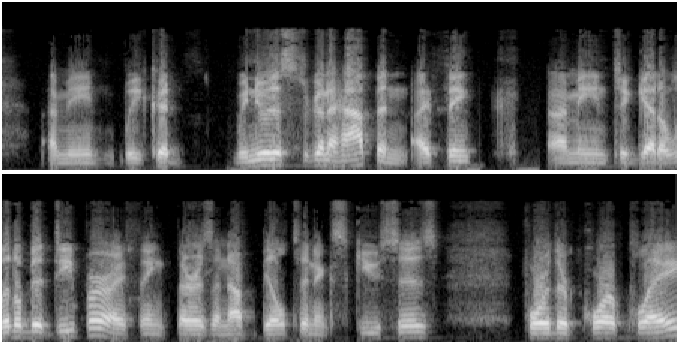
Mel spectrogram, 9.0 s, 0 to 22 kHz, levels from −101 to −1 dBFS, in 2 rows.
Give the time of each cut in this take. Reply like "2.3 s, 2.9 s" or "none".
none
